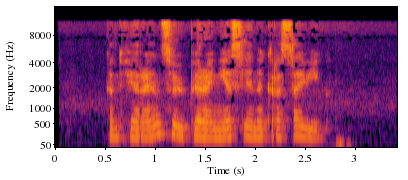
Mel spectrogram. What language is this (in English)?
Belarusian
